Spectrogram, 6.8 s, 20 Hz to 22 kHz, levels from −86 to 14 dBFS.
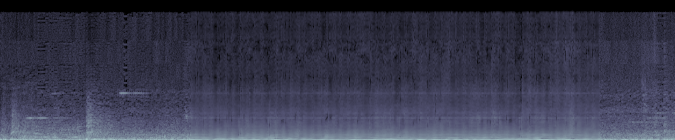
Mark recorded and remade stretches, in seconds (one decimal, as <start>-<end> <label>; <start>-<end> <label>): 0.0-1.9 recorded; 1.9-6.0 remade; 6.0-6.8 recorded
